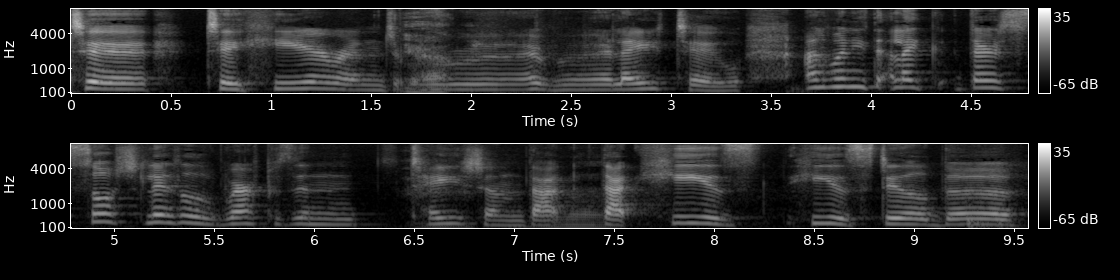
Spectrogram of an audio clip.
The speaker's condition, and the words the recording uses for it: Stuttering. I'm disappointed because I didn't stammer more, because had I stammered more, I actually would have felt more comfortable.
